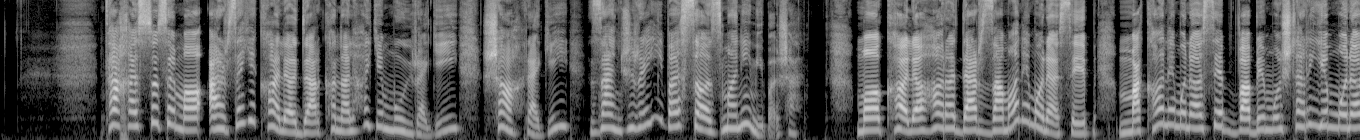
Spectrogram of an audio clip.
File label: commercial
